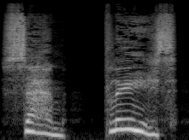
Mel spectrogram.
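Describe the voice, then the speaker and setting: A fragile young woman, played by a male narrator, frightened and pleading. Her voice is lifted high and tremulous, with slow, swooping phrases in a dramatic fantasy story. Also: expressive, husky, no room sound, studio quality, exaggerated voice. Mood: desperate pleading.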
